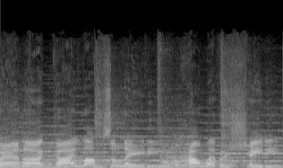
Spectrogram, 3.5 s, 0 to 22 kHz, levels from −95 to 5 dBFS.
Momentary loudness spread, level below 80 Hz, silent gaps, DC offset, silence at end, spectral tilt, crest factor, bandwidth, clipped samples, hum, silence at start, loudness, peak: 6 LU; -46 dBFS; none; under 0.1%; 0 s; -4.5 dB/octave; 18 dB; 17.5 kHz; under 0.1%; none; 0 s; -20 LUFS; -4 dBFS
